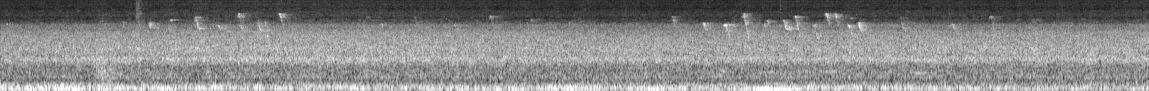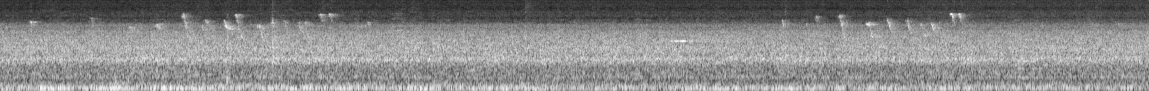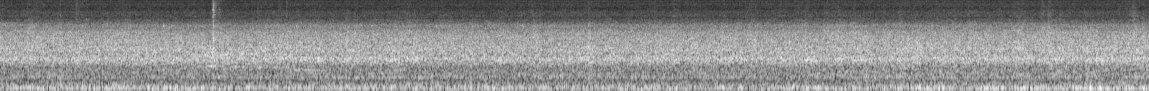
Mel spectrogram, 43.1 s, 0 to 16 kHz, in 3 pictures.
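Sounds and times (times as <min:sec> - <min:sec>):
light rain hissing: 0:20.7 - 0:43.0.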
